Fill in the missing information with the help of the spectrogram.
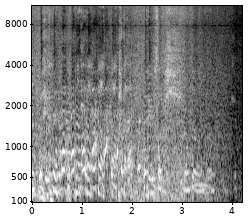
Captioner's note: laughing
